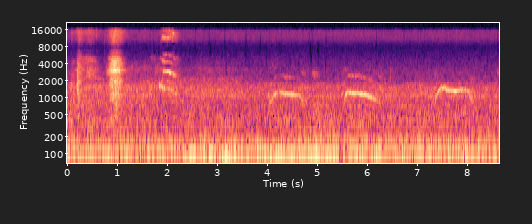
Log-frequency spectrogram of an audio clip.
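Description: Young kittens mewing: four short, high cries spaced about a second and a half apart, the first one higher than the rest. They are the hunger cries of very young kittens being bottle-fed.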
